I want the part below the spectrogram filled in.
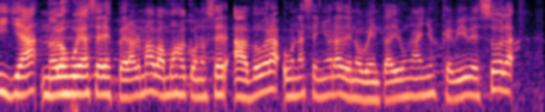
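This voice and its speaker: A man with a Cuban accent, high in pitch, at a fairly quick pace. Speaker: YouTuber doing charity visits. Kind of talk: vlog narration and street interviews. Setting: outdoors in streets.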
